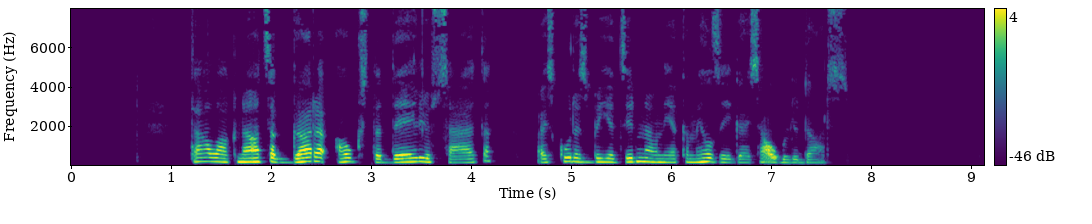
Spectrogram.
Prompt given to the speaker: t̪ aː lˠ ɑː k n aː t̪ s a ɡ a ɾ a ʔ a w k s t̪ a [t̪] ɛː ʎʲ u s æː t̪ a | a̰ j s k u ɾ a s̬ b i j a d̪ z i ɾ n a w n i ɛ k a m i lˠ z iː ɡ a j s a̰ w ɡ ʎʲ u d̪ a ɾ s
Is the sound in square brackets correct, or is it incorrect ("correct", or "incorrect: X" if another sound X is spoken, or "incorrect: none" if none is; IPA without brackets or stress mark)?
incorrect: d̪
